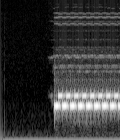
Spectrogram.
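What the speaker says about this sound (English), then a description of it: "and the phone is ringing." After a brief quiet moment, a telephone in the Audiotool music software starts ringing with a steady electronic trill that continues to the end.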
